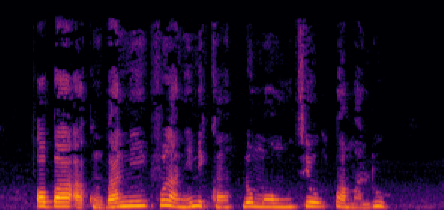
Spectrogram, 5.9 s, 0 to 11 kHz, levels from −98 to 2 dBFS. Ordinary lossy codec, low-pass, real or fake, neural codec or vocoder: AAC, 48 kbps; 9.9 kHz; real; none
